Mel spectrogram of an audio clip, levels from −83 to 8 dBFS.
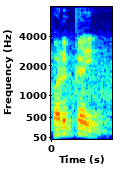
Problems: constant background noise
